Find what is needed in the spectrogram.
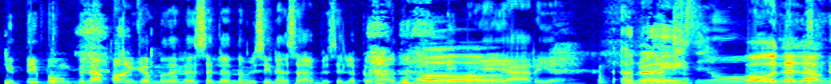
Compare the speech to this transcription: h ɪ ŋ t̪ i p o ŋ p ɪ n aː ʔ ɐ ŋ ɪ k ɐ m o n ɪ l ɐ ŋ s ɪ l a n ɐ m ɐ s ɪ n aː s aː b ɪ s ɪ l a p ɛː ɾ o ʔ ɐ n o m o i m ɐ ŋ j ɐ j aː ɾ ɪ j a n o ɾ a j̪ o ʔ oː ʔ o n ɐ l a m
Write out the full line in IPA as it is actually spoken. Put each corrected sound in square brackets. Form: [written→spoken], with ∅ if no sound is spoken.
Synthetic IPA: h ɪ [ŋ→n] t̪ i p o ŋ p ɪ n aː [ʔ→p] ɐ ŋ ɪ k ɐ m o n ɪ l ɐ ŋ s ɪ l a n ɐ m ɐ s ɪ n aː s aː b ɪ s ɪ l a p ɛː ɾ o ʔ ɐ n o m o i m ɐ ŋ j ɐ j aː ɾ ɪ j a n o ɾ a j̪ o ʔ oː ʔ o n ɐ l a [m→ŋ]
